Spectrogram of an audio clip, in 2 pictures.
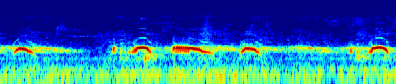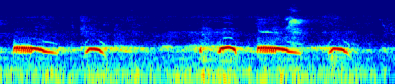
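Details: Rhythmic dove cooing near a trap: arched low notes and longer falling rolls follow one another in a steady, repeated series over eight seconds, with faint hum behind.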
